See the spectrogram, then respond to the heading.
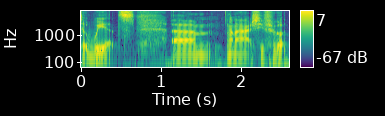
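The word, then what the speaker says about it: Wirtz: you know, we've seen with Florian Wetsz, uh, which is actually the the correct way to pronounce it. I was in Holland at the weekend and some German lads told me it's Wetsz.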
